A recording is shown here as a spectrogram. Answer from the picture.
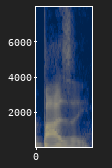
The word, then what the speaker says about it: Baze: One of the followers was a gentleman named Alex Baze or Bazzi, B-A-Z-E. How would you say that? – B-A-Z, Baze.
